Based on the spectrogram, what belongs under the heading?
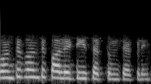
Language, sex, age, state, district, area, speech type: Marathi, female, 18-30, Maharashtra, Aurangabad, rural, conversation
